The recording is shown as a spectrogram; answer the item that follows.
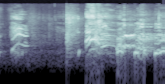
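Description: Girls' voices squealing and laughing, loud and high, with a sharp smack about a second in just before the loudest squealing.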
